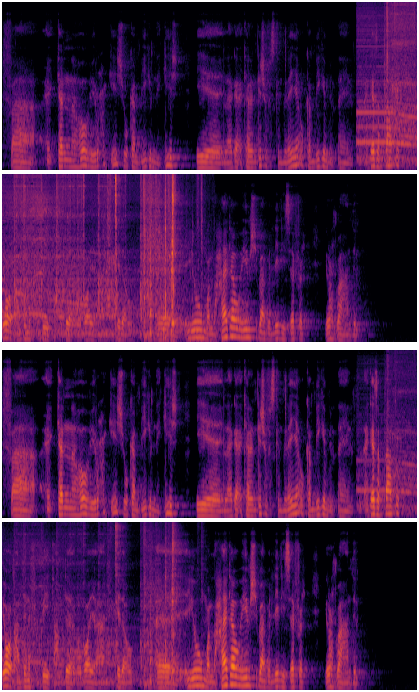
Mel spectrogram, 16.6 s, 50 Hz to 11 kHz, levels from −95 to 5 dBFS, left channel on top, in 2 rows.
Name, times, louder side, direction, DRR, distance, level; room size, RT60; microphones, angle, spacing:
voice 1, 0.0-3.5 3.9-8.0 8.3-10.9 11.3-14.3 14.8-15.4, right 4 dB, 30° right, 14 dB, 0.4 m, -38 dB
sound 1, 7.1-12.5, left 9 dB, 45° left, 0.5 m, -38 dB
11.5 x 8.0 x 9.9 m, 0.98 s
head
